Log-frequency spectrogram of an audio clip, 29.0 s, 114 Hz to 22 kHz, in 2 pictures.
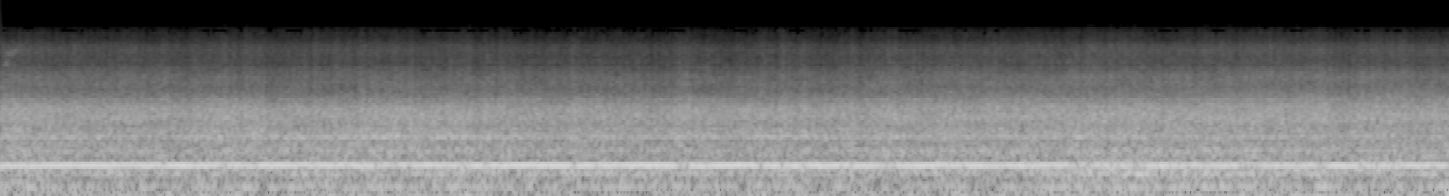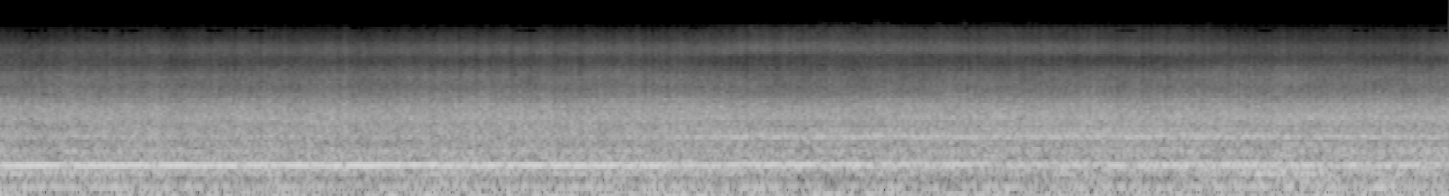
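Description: F-16 cockpit noise in flight: a steady drone of engine and rushing air with a constant low hum.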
